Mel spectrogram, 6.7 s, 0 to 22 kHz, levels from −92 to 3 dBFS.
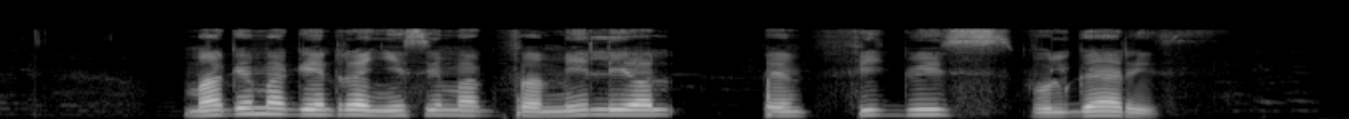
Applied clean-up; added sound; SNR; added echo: none; none; none; none.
